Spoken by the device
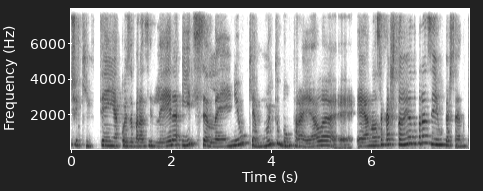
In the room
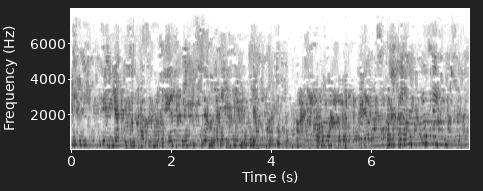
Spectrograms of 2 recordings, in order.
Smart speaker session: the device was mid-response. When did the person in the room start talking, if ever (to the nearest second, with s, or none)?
none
